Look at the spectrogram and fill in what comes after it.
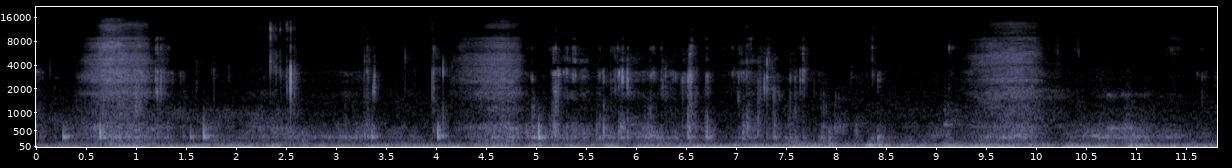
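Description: Close-up chewing of a soft, sugar-coated fried quark ball, with many small wet mouth clicks and three short hisses spread through it.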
